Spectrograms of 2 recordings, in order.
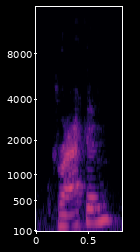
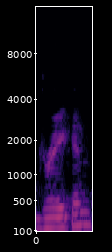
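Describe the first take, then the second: First: The first vowel sounds like in 'dragon'. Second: The first vowel does not sound like 'dragon'. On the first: The speaker calls it right. "Is the proper pronunciation" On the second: The speaker calls it wrong. "not Draken. I know a lot of people say Draken"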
